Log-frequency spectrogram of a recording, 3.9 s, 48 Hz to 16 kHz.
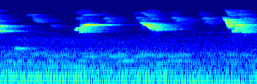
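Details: A red-cowled cardinal on 4 December sings short downward-sliding whistles, rich and somewhat burry, spaced about a second apart over faint background hiss.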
